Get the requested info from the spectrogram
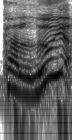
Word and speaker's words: Kaluuya: Let me look up how to say his last name. I can't just be like, call the nigga Kaluuya and just like... Kaluuya pronunciation. Kaluuya. I was close.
